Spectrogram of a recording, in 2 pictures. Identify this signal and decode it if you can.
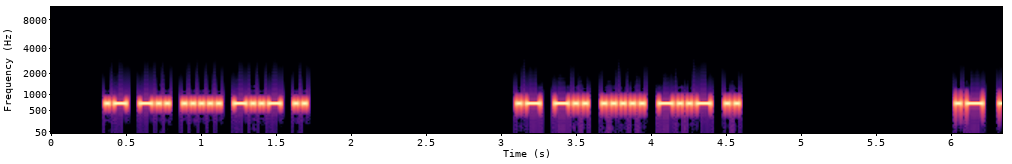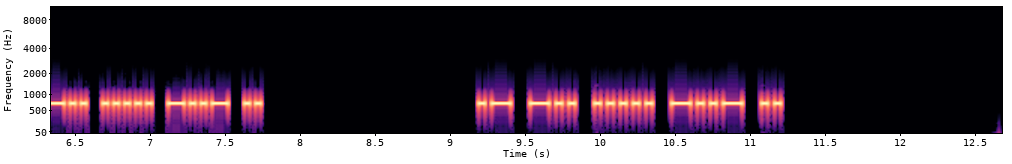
Morse code, heard as a keyed tone, about 36 wpm, 700 Hz. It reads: AD5XI AD5XI AD5XI AD5XI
